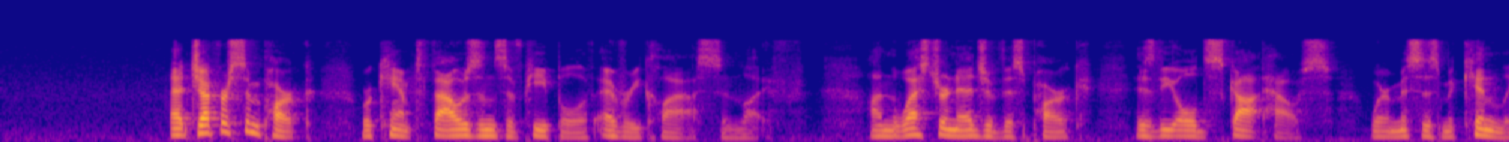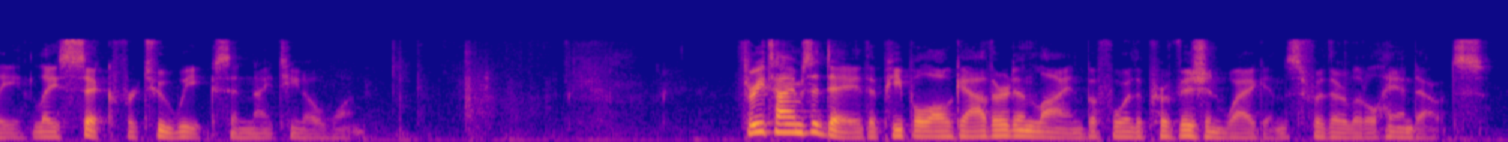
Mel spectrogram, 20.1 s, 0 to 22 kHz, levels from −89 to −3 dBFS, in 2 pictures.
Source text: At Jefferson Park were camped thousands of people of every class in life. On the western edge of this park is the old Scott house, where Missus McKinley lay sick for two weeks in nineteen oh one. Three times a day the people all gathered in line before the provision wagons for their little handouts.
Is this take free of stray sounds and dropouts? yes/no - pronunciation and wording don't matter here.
yes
